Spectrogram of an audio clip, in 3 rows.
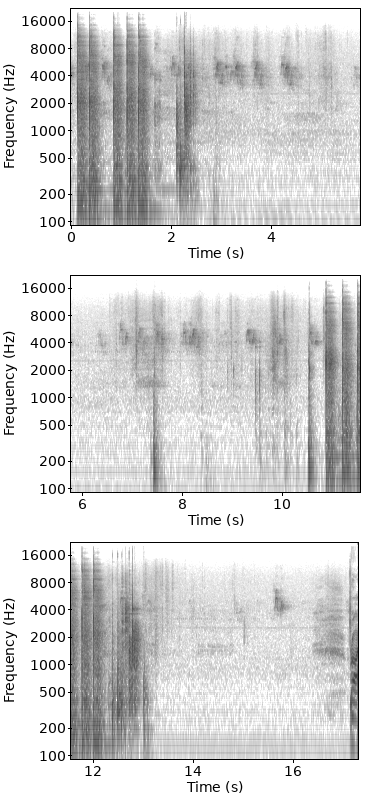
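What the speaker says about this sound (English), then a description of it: "I'm just going to tap that in gently with my wooden drift here" A wooden drift taps a metal retainer into the front brake caliper of a Triumph Bonneville T140, giving clusters of sharp, close knocks separated by quieter gaps with faint birdsong in the background.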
